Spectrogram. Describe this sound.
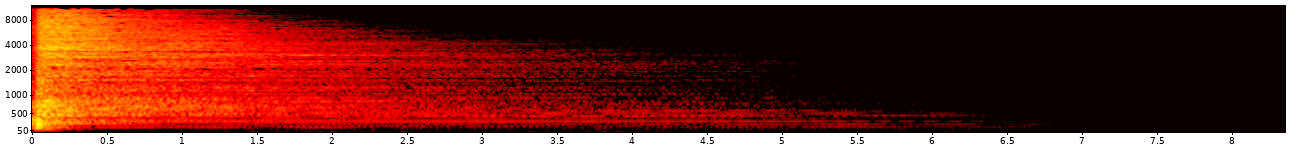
Marching Hand Cymbal Pair Volume 23
This sample is part of a multi-velocity pack recording of a pair of marching hand cymbals clashed together.
orchestral, cymbals, percussion, marching, band, symphonic, crash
